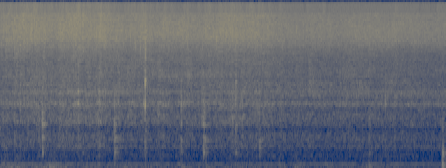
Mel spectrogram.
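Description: Onion frying in olive oil in a pan gives a steady, even sizzle with faint crackles and a few soft pops, close by, with no talking.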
